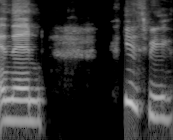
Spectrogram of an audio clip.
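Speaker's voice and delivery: speaking mid-yawn. Explaining what happens during a game, yawning. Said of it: "sorry, yawning".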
